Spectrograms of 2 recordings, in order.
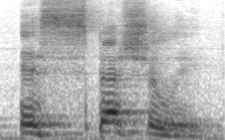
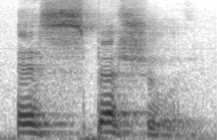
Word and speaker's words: especially: focus on the pronunciation here we say especially and this is one of the few words that we add an e before the S especially we say special there's no either we don't say especial okay you are a special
